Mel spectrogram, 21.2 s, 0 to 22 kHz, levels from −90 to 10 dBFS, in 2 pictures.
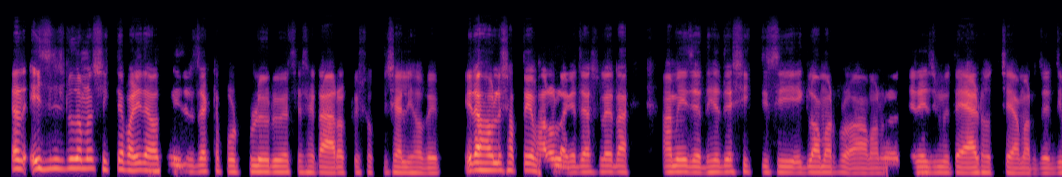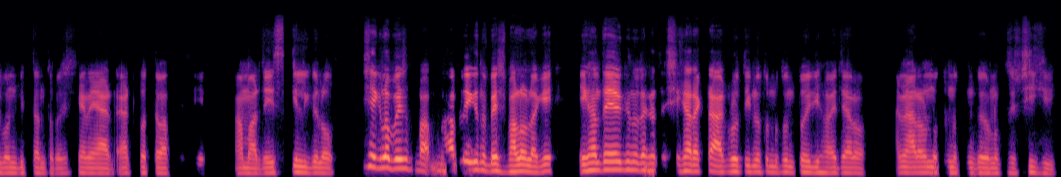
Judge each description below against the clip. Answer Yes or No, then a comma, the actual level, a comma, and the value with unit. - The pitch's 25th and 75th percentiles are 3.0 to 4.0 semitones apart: No, average, 5.1 semitones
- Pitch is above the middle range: No, low, 125 Hz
